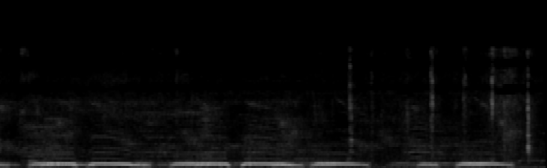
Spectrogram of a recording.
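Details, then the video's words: Low, mellow cooing from a spotted dove in a training recording, seven rounded hoots about once a second, each swelling then sliding gently downward, over a quiet low hum. "Training Spotted Dove, Sound spotted dove training singing so love."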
